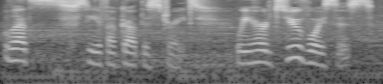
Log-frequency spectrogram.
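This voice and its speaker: An actress playing a young, skeptical huntress in a video game, speaking in a direct, dry, matter-of-fact way. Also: female voice, mid-range voice, takes it slowly, background noise. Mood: determined. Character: young, plainspoken, skeptical huntress, determined and wry.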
